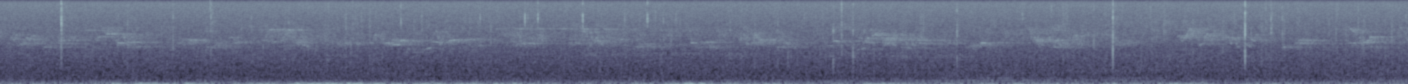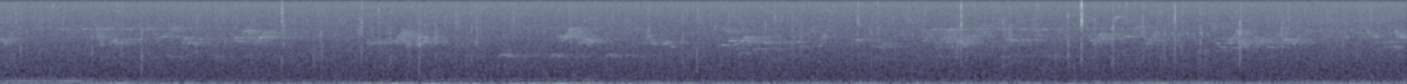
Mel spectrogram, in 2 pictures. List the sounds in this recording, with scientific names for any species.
Turdus migratorius, Vireo olivaceus, Hylocichla mustelina, Setophaga coronata, Corvus brachyrhynchos, Seiurus aurocapilla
